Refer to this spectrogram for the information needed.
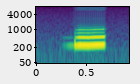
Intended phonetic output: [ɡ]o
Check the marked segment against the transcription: incorrect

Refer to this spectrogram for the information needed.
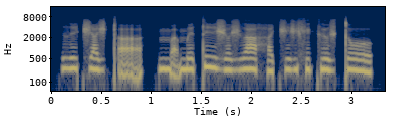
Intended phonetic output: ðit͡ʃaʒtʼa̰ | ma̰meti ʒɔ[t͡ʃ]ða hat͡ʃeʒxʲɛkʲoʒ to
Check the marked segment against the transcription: incorrect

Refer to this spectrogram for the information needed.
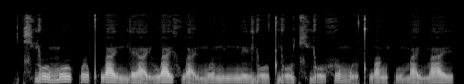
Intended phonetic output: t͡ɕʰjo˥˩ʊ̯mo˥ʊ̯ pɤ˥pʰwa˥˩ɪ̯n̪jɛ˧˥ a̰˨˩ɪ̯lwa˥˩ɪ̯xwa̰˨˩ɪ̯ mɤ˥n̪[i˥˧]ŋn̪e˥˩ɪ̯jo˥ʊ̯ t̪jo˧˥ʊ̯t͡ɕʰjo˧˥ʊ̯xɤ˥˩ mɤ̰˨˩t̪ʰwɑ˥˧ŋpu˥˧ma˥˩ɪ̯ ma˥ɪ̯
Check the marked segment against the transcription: incorrect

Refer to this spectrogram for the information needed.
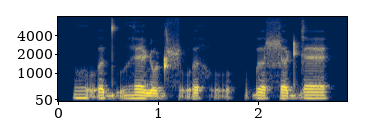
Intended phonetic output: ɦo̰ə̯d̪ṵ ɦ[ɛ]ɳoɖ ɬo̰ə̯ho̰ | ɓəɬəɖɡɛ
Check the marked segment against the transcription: correct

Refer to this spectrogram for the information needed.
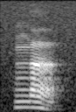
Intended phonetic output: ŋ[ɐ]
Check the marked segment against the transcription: correct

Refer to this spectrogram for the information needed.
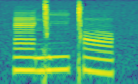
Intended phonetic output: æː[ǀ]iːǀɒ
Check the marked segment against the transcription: incorrect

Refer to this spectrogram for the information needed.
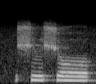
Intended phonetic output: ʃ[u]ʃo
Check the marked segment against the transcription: incorrect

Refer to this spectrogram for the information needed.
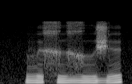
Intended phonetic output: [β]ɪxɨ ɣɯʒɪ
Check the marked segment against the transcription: correct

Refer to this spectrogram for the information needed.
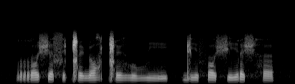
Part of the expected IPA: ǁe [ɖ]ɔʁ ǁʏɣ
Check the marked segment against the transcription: incorrect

